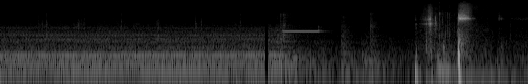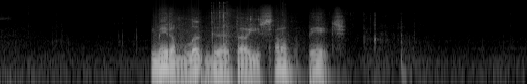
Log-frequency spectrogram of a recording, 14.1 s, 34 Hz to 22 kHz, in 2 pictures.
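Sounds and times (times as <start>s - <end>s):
microwave oven humming: 0.0s - 4.5s
microwave beep: 3.6s - 4.5s.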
